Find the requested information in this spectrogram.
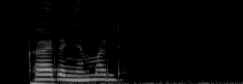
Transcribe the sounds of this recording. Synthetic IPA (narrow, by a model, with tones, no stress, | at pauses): kʰa˦da˨ɲa˨ma˦li˨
